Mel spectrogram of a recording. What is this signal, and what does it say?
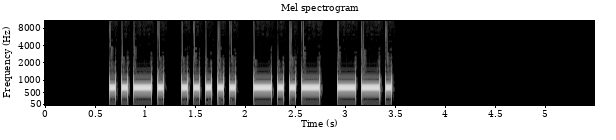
Morse code, heard as a keyed tone, about 20 wpm, 700 Hz. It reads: F5XG
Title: DXCC-100 Call Signs - 4 Characters - Repeated 3x - 20wpm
